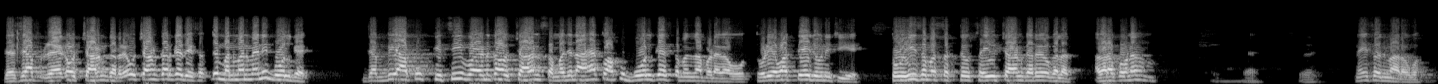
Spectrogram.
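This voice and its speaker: Hindi teacher guy, fairly high voice, keeps quizzing the class and saying sounds over and over. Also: poor audio. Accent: Hindi, north Indian. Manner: asks the class questions and answers them himself, repeats sounds slowly. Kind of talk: classroom-style grammar lesson.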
